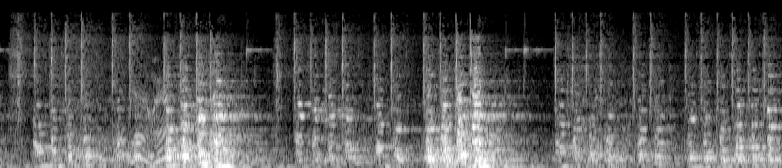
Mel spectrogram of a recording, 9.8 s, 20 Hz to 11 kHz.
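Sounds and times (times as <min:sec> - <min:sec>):
dense musical piece: 0:00.0 - 0:09.7
typewriter keys clacking played as a musical instrument: 0:00.1 - 0:02.8, 0:03.4 - 0:09.7
typewriter bell dings: 0:06.3 - 0:07.2.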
